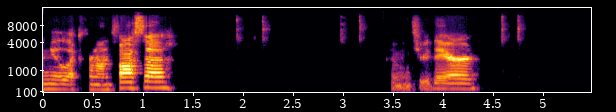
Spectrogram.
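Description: A woman speaks calmly over an online call, in short phrases.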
